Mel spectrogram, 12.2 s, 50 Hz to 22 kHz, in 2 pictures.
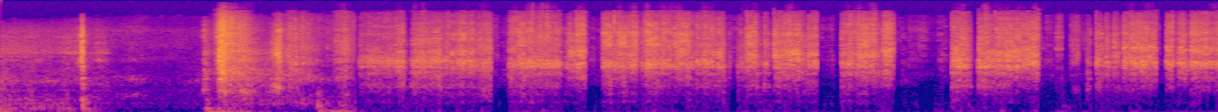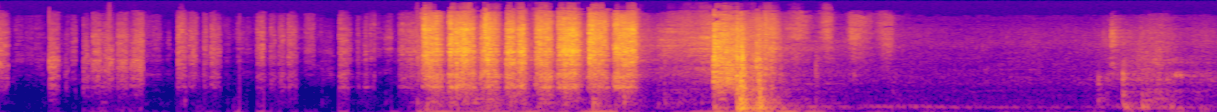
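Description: A repaired Gibson SG headstock is worked with 240-grit sandpaper in short, irregular rubbing strokes, mostly soft and close, with a louder, harsher scrubbing burst near the end.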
